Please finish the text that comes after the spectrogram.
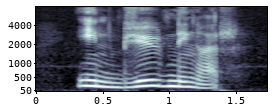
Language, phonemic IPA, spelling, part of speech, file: Swedish, /²ɪnˌbjʉ̟ːdan/, inbjudan, noun, Sv-inbjudan.ogg
- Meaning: an invitation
